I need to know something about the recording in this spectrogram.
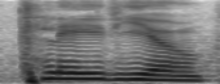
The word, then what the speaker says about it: Klaviyo: from Ukraine Sweden Netherland France UK and it's pronounced clayo yes last week I was in France at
